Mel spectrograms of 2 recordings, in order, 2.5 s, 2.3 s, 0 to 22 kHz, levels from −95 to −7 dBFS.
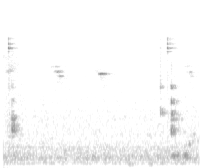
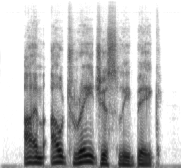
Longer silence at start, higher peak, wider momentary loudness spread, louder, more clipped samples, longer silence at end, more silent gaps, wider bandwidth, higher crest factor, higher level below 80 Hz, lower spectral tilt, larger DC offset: second, 0.05 s vs 0.3 s; second, -40 dBFS vs -4 dBFS; about the same, 8 LU vs 6 LU; second, -63 LUFS vs -18 LUFS; neither; second, 0 s vs 0.3 s; neither; second, 8.8 kHz vs 13.5 kHz; first, 26 dB vs 14 dB; second, under -90 dBFS vs -40 dBFS; second, -1 dB/octave vs -6.5 dB/octave; neither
